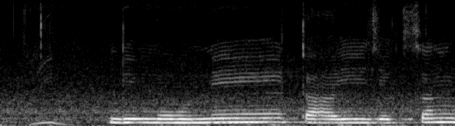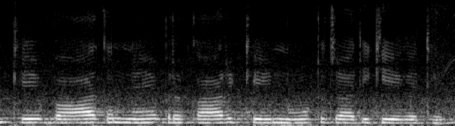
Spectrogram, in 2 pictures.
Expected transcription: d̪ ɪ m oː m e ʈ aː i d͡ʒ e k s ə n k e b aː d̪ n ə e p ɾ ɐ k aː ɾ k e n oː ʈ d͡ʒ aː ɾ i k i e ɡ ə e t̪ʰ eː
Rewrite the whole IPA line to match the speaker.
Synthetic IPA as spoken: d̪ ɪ m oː n e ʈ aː i d͡ʒ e k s ə n k e b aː d̪ n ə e p ɾ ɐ k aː ɾ k e n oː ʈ d͡ʒ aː ɾ i k i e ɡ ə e t̪ʰ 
